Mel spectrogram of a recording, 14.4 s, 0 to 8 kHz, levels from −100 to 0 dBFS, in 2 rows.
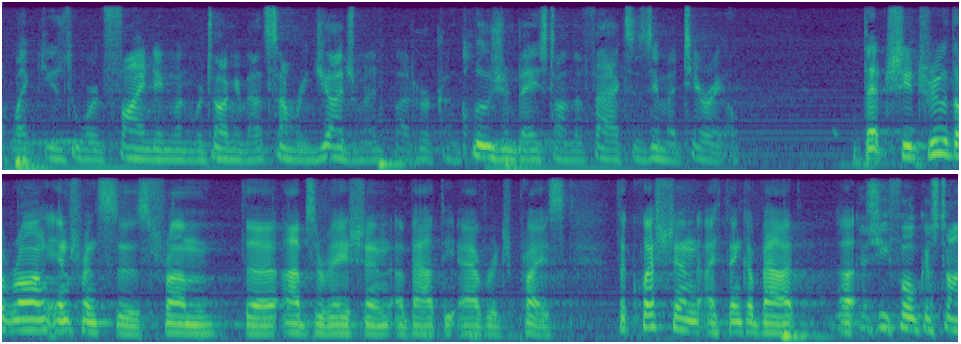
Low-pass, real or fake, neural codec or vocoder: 7.2 kHz; real; none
